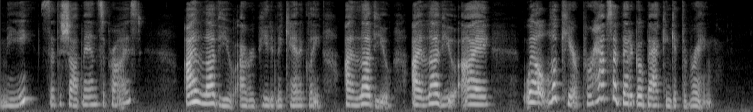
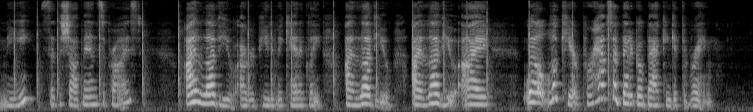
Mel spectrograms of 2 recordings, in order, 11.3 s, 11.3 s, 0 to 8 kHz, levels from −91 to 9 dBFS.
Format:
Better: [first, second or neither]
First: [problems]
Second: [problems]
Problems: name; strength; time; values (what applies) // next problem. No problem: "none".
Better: first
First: none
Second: background sound (Hammer); 16 dB below the speech // room echo; dies away in 0.2 s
